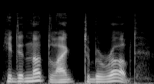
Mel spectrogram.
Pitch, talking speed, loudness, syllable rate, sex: 130 Hz, 275 wpm, -18 LUFS, 5.9 syllables/s, male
